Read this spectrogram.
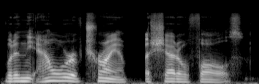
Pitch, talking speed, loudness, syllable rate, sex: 135 Hz, 210 wpm, -18 LUFS, 4.5 syllables/s, male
